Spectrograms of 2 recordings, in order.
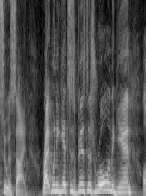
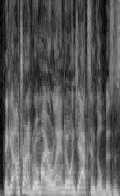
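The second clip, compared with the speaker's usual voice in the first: usual speaking voice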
